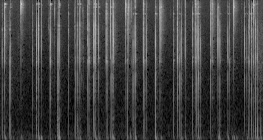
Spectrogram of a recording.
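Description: Long acrylic nails tap and scratch along a long, slender clear glass perfume bottle with a red cap that holds liquid. The result is a quick, irregular run of sharp, bright clicks that die almost instantly, mixed with a thin, high scratching hiss over a faint low thump.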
